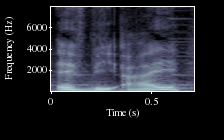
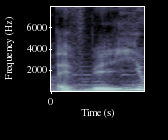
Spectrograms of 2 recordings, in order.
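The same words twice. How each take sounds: First: The letters are spelled out the English way. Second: The letters are spelled out the French way. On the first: "c'est-à-dire à l'anglaise, on dit FBI" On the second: "on dit pas FBI"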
